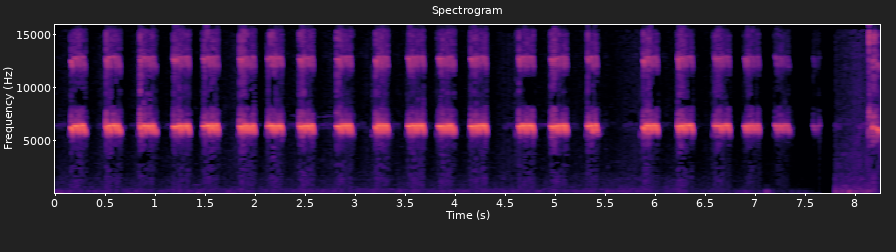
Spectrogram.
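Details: Cricket chirping at midnight: short high-pitched pulsed chirps repeated about three times per second in a steady run, briefly faltering near the end before a soft rustle.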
